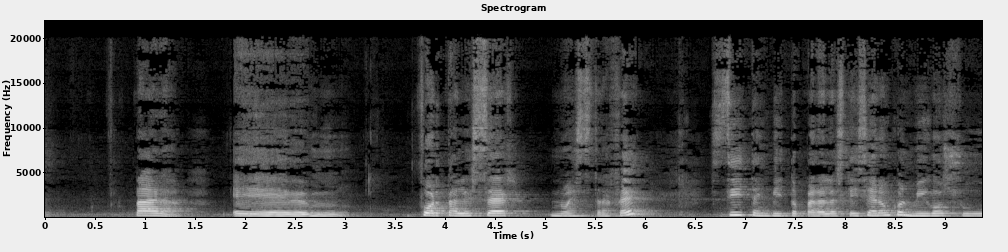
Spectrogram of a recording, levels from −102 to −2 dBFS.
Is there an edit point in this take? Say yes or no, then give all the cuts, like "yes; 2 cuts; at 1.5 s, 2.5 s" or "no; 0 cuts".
no; 0 cuts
